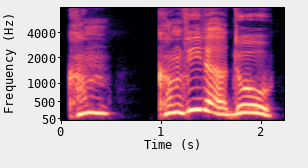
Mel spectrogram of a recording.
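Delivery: high, loud call after the dove. Acted. Princess calling after the departing dove, loud call. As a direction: call the bird back. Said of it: "rief Gislea".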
